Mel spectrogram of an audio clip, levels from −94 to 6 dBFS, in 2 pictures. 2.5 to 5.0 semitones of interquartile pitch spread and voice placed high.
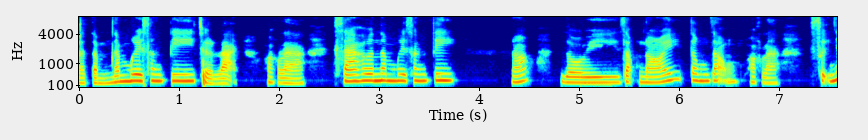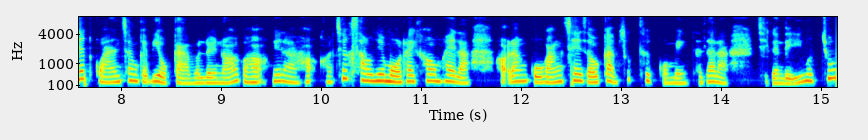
Yes: average, 4.3 semitones; high, 210 Hz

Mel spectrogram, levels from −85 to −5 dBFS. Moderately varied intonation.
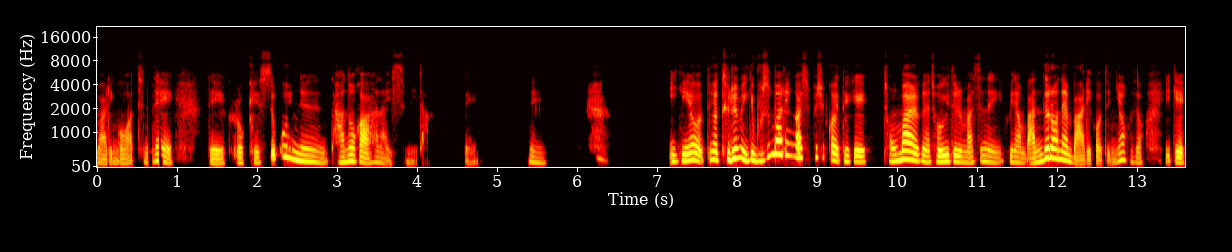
No: wide, 6.0 semitones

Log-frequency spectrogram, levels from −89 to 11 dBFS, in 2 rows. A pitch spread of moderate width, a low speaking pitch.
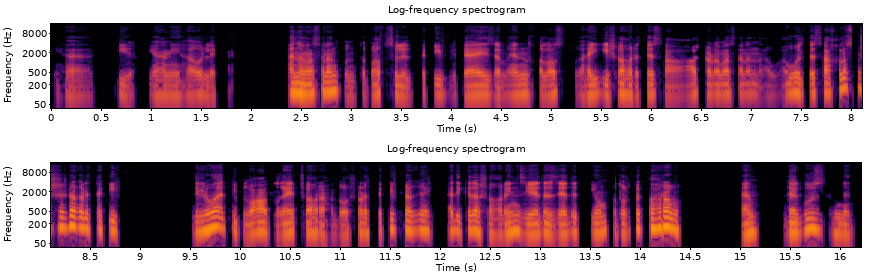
Yes: average, 3.6 semitones; low, 105 Hz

